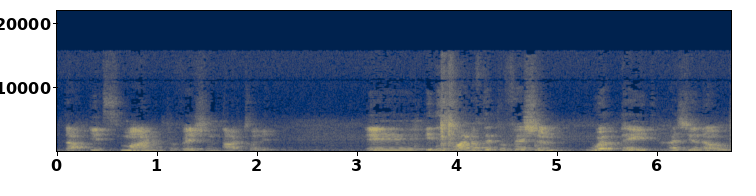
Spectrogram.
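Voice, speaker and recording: A man from Ecuador with a Spanish accent gives an informal classroom presentation in halting, non-native English, often checking with a short tag question. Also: mid-range voice, animated. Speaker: student presenter, football coach. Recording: very echoey room, distant mic, noisy.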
